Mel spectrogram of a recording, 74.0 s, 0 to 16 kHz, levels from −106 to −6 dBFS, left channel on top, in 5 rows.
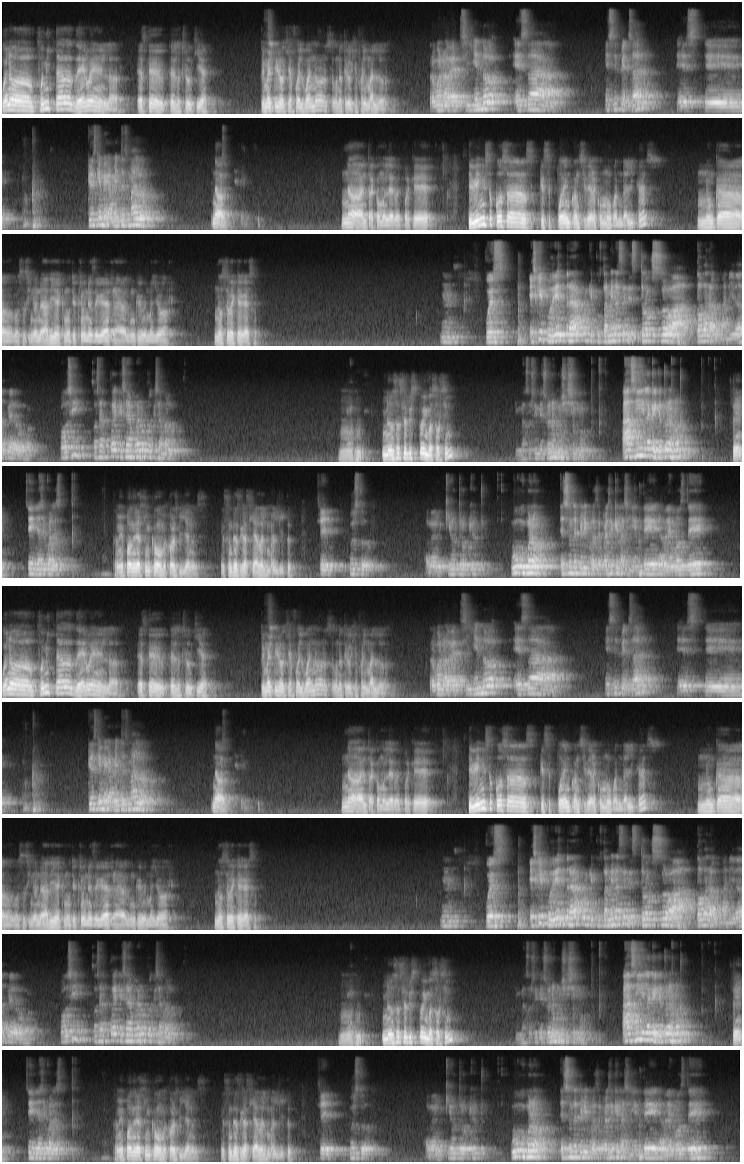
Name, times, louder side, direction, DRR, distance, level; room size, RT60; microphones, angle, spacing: voice 1, 0.0-2.4 2.7-4.1 5.2-7.7 19.0-19.3 21.6-23.4 24.1-27.9 28.7-32.9 33.9-34.6 51.1-51.6 52.0-53.5 59.0-59.2 61.5-63.1 63.6-65.0, left 2 dB, 20° left, 0.4 m, -21 dB
voice 2, 8.6-11.3 12.1-13.2 13.5-15.6 16.5-18.0 19.1-19.2 38.4-38.9 39.3-45.0 45.6-48.0 51.3-51.6 54.7-56.3 56.8-58.3 59.7-60.7 61.2-61.3 65.6-66.8 67.7-68.9 69.4-73.4, left 2 dB, 35° left, 1.2 m, -27 dB
17.5 x 7.0 x 4.6 m
head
